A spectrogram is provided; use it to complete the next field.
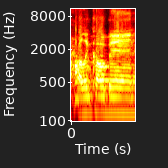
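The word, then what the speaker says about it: Harlan Coben: uh blurbs from uh help me with the pronunciation is it harlan kobe yeah harlan cobin and scott taro yeah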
